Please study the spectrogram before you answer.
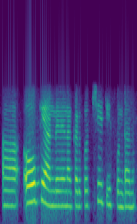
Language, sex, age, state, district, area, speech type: Telugu, female, 18-30, Telangana, Warangal, rural, conversation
